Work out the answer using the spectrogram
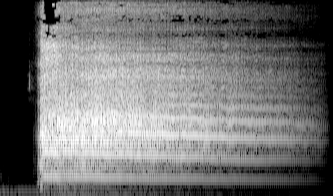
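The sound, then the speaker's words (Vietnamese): A man screams in pain after being shot in the thigh in a quiet warehouse. The single loud, sustained cry starts abruptly and slowly fades over about three seconds. “Tiếng kêu thê thảm như heo bị chọc tiết của Hậu Mãnh lúc này vang vọng khắp cả khu nhà kho tĩnh mịch.”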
